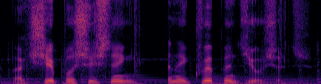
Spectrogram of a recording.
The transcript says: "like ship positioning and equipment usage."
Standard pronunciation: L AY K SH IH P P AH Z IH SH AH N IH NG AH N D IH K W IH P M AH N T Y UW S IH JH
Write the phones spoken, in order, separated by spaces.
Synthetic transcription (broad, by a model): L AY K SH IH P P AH S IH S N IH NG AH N IH K W IH P M AH N T Y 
